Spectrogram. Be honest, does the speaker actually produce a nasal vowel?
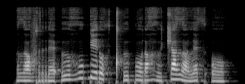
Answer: no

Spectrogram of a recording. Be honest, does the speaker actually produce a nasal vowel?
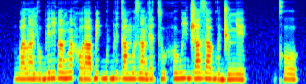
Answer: yes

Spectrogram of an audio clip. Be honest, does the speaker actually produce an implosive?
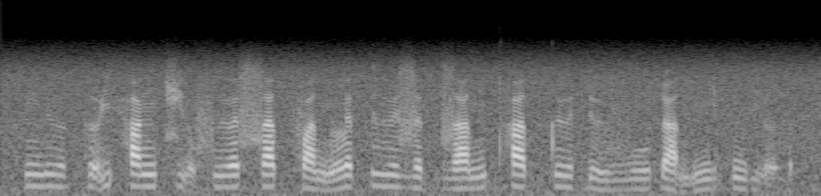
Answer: yes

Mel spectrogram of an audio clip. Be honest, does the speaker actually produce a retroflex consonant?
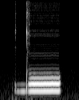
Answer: no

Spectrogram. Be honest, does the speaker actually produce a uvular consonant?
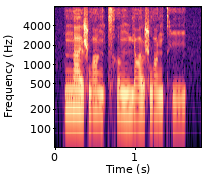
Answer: no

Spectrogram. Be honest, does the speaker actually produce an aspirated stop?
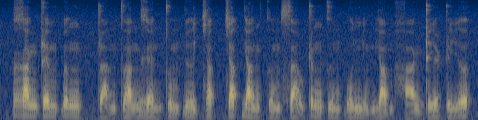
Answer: no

